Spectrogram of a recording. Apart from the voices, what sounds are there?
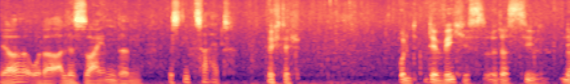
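heavy rain falling outdoors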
